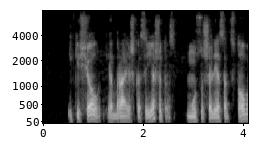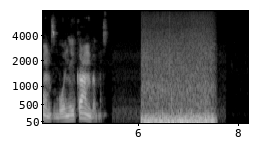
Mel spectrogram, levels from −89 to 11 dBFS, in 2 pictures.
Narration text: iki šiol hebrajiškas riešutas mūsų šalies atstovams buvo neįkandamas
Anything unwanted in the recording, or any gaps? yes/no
yes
